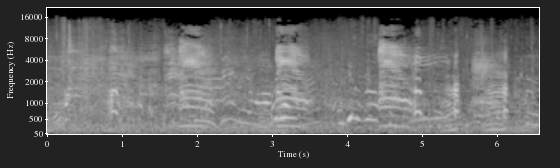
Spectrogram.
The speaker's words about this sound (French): Je connais plein de bernaches du Canada. Et celle-ci, c'est les bernaches du Canada que j'ai.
